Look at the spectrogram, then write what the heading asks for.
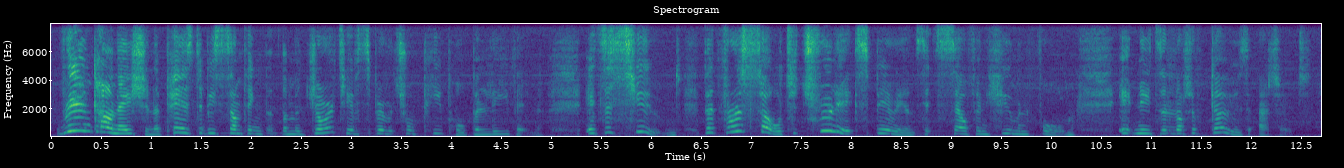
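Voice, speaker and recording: Brash high-voiced woman playing an irritable narrator. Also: very animated, normal speed, poor audio. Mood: musing. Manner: sardonic, bossy, blunt. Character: brash, irritable sweary woman musing on past lives. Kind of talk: comedic book reading.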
